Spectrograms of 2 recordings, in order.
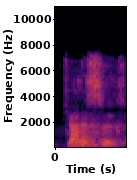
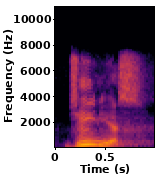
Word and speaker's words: Genius: Genesis, or not Genesis. I pronounce this name wrong so many times. Genius.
